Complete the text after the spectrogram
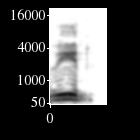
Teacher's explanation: Read Ra in a thin voice because before Ra sakina there is a kasra. Dal Ra zer zir.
